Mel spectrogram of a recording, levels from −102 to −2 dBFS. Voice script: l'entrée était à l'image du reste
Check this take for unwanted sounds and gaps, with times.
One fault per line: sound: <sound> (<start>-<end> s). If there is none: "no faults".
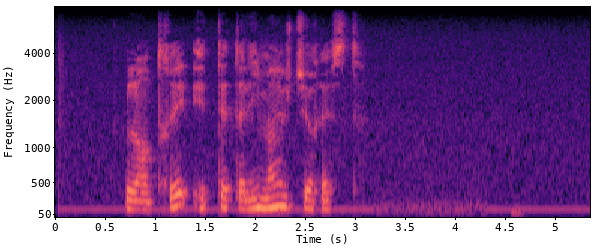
no faults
